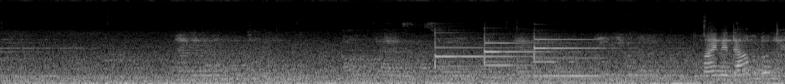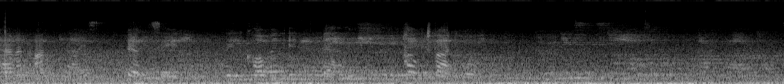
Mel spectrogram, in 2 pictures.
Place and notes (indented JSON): {
  "title": "berlin, main station, track 14",
  "date": "2009-05-28 11:25:00",
  "description": "soundmap d: social ambiences/ listen to the people - in & outdoor nearfield recordings",
  "latitude": "52.52",
  "longitude": "13.37",
  "altitude": "22",
  "timezone": "Europe/Berlin"
}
